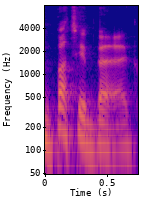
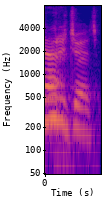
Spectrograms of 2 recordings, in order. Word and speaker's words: Buttigieg: So that Peter Butterberg was the... He's currently running, or is one of the front runners, is the... Democrat presidential candidate. Right. Him and his partner... Oh, Peter Buttigieg.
